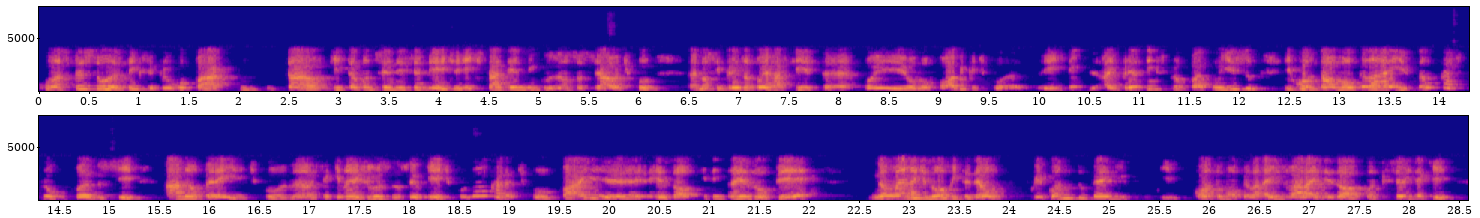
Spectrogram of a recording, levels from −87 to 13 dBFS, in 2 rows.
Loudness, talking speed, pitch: -21 LUFS, 205 wpm, 260 Hz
